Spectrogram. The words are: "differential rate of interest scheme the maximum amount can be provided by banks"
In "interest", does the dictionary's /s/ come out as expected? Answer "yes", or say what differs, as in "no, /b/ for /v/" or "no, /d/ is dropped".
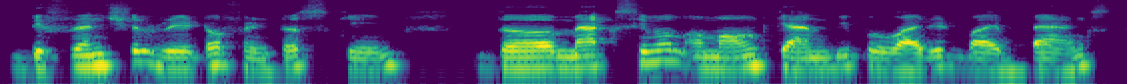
no, /s/ is dropped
